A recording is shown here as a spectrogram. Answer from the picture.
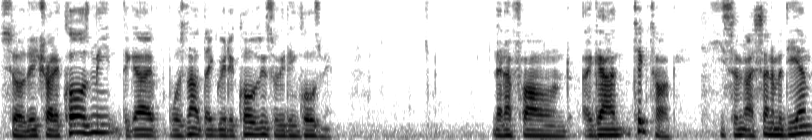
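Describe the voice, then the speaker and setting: Speaking at a fairly quick pace with long, frequent pauses, a man with an American accent has a medium pitch, ordinary pitch variation and a somewhat breathy sound. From New York. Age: young. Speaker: salesperson. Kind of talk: casual vlog monologue. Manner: casual.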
